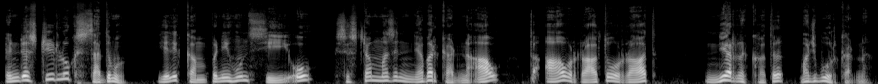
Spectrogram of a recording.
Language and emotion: Kashmiri, surprised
